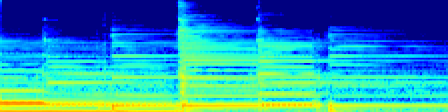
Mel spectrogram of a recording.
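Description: Fingerstyle guitar plays a song, plucked ringing notes and a low bass note in a steady pattern, with sharp percussive slaps on the strings, played close and alone.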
